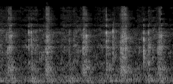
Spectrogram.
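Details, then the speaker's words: Friction fire-making drill on a purple heart and walnut set: a rhythmic dry rasp about three strokes per second with no squeak. The earlier squeak meant glaze, which has now been broken through, so the drill has friction and is starting to smoke. "it was squeaking which means that we got to bust through that that glaze and we did so now we have friction so let's see how we do"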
